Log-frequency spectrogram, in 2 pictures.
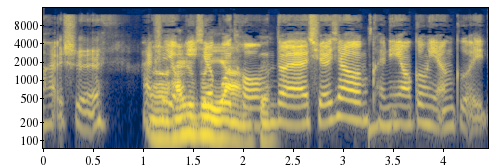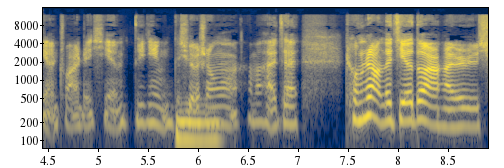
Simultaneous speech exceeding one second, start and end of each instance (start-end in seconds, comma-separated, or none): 1.0-2.3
